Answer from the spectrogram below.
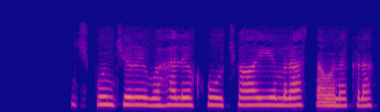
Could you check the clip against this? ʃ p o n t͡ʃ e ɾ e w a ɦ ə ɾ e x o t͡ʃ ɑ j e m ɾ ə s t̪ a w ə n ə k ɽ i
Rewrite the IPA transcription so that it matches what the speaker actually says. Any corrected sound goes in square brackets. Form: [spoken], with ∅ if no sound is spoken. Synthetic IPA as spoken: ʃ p [u] n t͡ʃ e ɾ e w a ɦ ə [l] e x o t͡ʃ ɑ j e m ɾ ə s t̪ a w ə n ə k ɽ [a]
